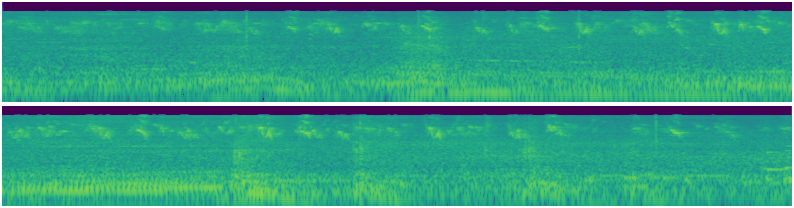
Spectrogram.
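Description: Small birds chirping rapidly and repeatedly, a few chirps each second, over a low rumble of traffic.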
